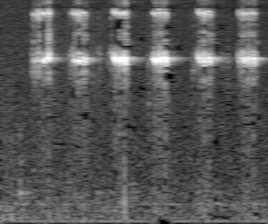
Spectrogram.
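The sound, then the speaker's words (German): Six evenly spaced, high-pitched cricket chirps, each a short buzzy trill, sound faintly on their own against near silence. “Ich hab hier nur ein bisschen Pause gelassen, damit ich da das Grillenzirpen einsetzen kann.”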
